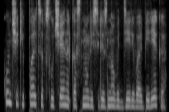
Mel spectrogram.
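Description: A woman narrating a first-person fantasy audiobook in a steady, expressive storytelling manner. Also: lowish voice, fast talker, dry recording, studio quality.

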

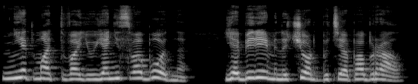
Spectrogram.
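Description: A woman performing a wounded young wife in an audiobook romance. The voice climbs high and loud, pushed and emphatic, on the edge of tears. Each line lands hard. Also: lively intonation, a little fast. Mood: shouting.

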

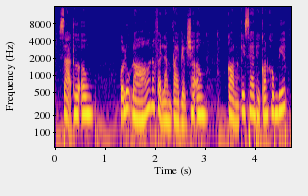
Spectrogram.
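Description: A woman voicing a frightened young wife who pleads and weeps in a higher voice. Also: animated, a little fast, darkish tone, soft background music, close to an everyday voice. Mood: pleading.

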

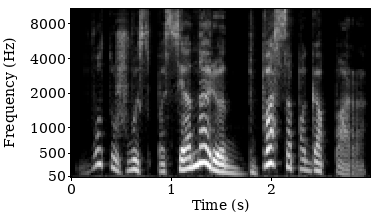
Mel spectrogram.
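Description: A woman voicing a gruff adult male hero who grumbles and answers with curt sarcasm. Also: on the low side, huge pitch swings, moderate pace, mellow, no echo, studio quality, faint music behind, voice pushed up, heavily acted. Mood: grumbling.

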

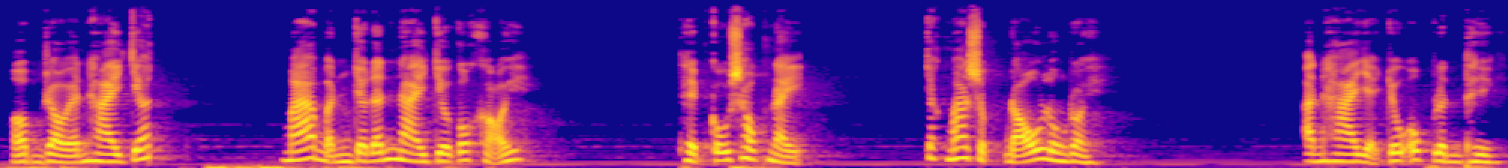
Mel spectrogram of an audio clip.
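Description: A woman's voice: fairly low pitch, close to an everyday voice. A woman reads a grieving older village brother, tearful, lamenting, storybook ghost tale. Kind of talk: scripted ghost story narration.

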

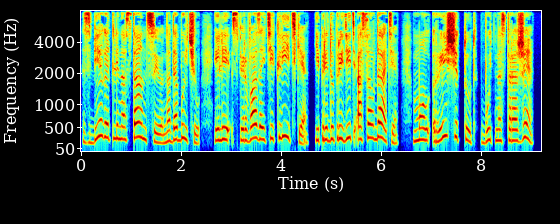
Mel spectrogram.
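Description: A woman reads a story aloud with lively, expressive narration. Her voice sits a little high but sounds mellow and dark, recorded dry and close. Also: a little slow, few pauses, dry recording. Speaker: audiobook narrator.

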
